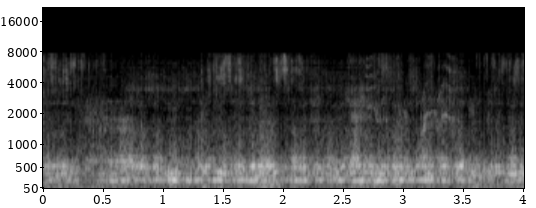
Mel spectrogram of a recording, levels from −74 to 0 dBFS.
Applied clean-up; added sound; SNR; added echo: neural separator model SepFormer DNS4.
